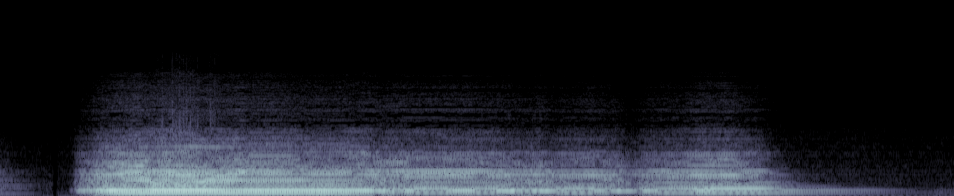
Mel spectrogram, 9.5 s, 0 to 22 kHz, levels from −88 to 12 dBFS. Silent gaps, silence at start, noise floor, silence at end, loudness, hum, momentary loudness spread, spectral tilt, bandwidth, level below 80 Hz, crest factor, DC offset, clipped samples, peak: none; 0.75 s; -62 dBFS; 1.3 s; -19 LUFS; none; 15 LU; -13.5 dB/octave; 2.1 kHz; -30 dBFS; 14 dB; under 0.1%; under 0.1%; -4 dBFS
